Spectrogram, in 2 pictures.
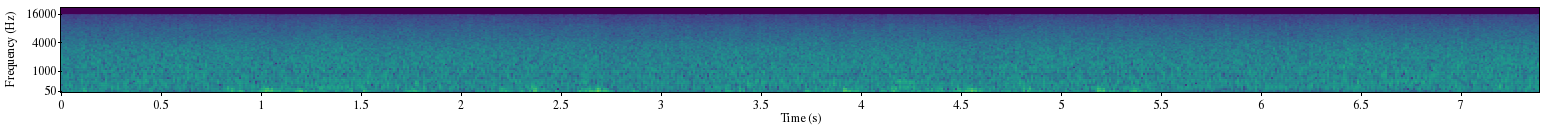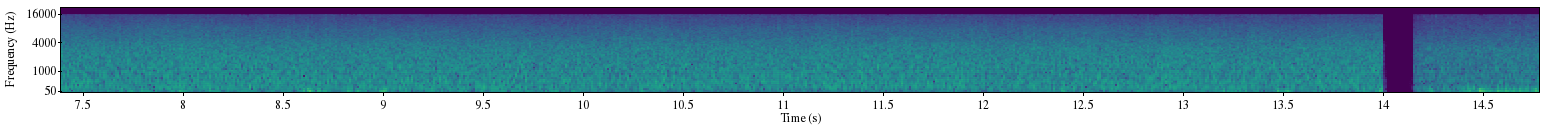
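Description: Swollen creek rushing over rocky rapids: a steady, even rush of white water. The sound cuts out for a moment near the end.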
